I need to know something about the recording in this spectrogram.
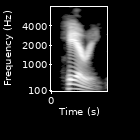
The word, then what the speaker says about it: Herring: I found him uh your name is Herring exactly I like the fish like the fish so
